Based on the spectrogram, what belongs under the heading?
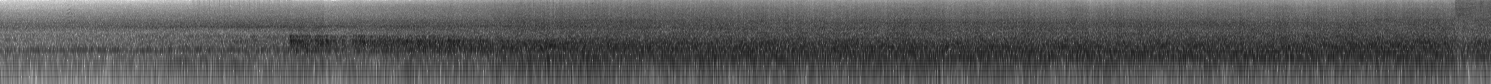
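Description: Electric commuter train approaching and passing close by. Its running noise grows louder, jumps up sharply about three seconds in, then holds as a loud, steady rumble and rattle of wheels on rails while the cars go past.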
